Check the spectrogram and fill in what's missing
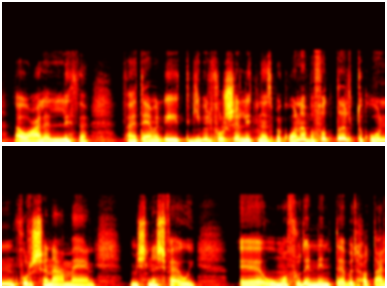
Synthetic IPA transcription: ʔæ̰wʕalælːeθæ | fæhæt̪eʕmelʔeːt̪eɡiːbelfoɾˤʃælːit̪næsbækweʔænæbɑfɑd̪ˤːɑlt̪ækuːnfoɾˤʃænaʕmæjaʕni | meʃnæʃfæ̰ʔæ̰wḭ | wḛmɑfɾˤuːd̪ˤʔenːʔent̪æbet̪ħot̪ˤːʕa̰l

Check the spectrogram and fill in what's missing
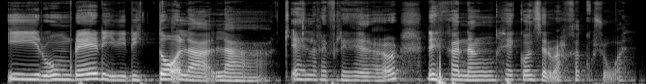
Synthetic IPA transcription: iɾuʔumɾeɾiɾit̪oʔlalakʼehlarefɾixeɾaðoɾɾehkanaŋχekonseɾβa̰χqakʼuʃṵw̰a̰l

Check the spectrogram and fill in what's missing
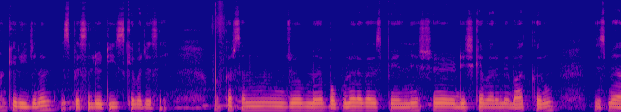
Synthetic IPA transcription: ɦãkiɾiːd͡ʒənəlɪspesɪlɪʈiːzkeʋɐd͡ʒəsḛ | kəɾsɐmd͡ʒoːmɛ̃pɔːpuləɾɐɡəɾɪspeːnɪʃɖɪʃkebaːɾemẽbaːt̪kɐɾũ | d͡ʒɪsmẽ

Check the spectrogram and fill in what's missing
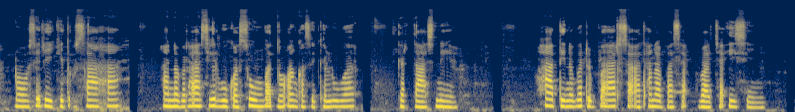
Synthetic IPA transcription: nɔsɛdikit̪usaha | anabərhasilbukasumbat̪̚nɔʔaŋkasihkɛluar | kɛrt̪asnia | hat̪inabərdəbarsa̰ʔat̪anabaabat͡ʃaʔisiɲa

